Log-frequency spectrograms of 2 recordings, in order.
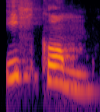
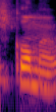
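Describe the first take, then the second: First: The final vowel of komme is dropped. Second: The final vowel of komme is clearly pronounced. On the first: "وبتتقال في الكلام السريع" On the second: "بدل"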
